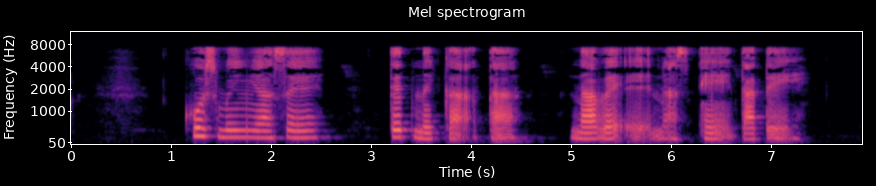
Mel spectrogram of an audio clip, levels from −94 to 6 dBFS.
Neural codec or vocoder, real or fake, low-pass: none; real; 7.2 kHz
